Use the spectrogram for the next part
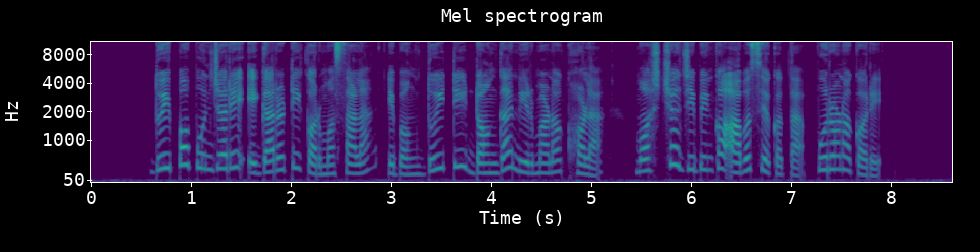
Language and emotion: Odia, neutral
